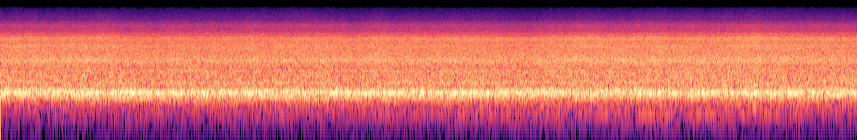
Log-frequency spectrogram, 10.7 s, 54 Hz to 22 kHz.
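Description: KiHa 120 diesel railcar running as it pulls slowly out of the station: a steady, unchanging engine hum with hiss over it.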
